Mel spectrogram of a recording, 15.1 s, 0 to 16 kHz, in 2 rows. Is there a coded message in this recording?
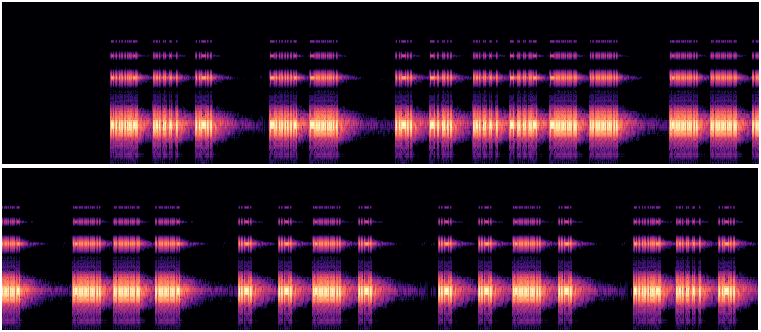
Yes: Hellschreiber (Feld-Hell, 122.5 baud) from 1.1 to 15.0 s, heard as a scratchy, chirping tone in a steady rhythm, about 900 Hz. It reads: G7I DE IK7ABS 589 589 1151 1151 G7I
